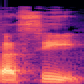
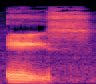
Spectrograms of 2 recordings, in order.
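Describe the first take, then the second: First: It is said with two syllables, a-SÍ. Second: It is said with one syllable, like ace. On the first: The speaker calls it right. "is pronounced ASI" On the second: The speaker calls it wrong. "the expectation is to pronounce it ACE"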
